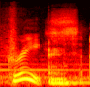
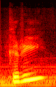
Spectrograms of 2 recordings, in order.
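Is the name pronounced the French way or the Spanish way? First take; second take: Spanish; French. First: The name is pronounced the Spanish way. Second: The name is pronounced the French way. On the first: "So in Spanish, it is Greece" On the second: "if you were to pronounce it in French, it'd be Gris"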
